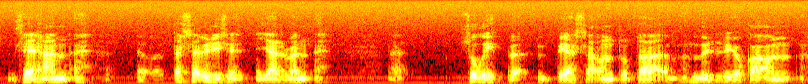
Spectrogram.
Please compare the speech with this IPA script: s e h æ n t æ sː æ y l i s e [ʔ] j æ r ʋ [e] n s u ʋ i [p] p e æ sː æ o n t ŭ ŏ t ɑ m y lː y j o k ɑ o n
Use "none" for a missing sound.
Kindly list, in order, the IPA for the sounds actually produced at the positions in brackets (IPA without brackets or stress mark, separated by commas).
ʔ, e, p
